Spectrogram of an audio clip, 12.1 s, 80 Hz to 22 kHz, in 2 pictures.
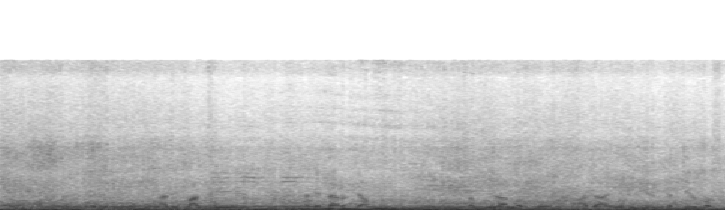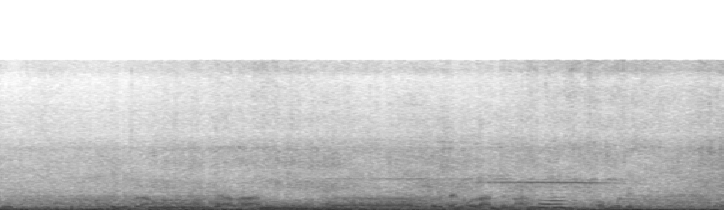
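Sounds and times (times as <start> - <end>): road traffic rumble: 0.0 - 12.0
people talking: 1.3 - 6.2, 7.0 - 11.5.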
